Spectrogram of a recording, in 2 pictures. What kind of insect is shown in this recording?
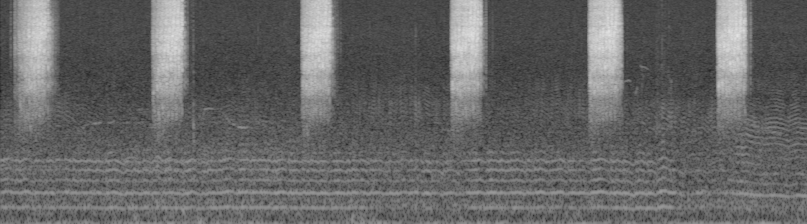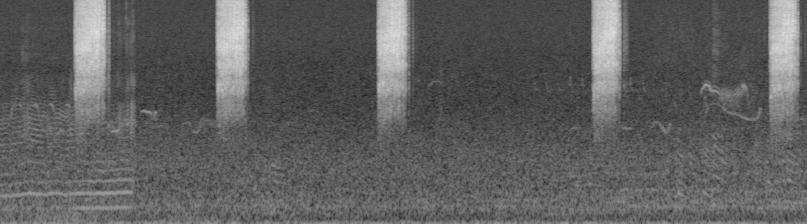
orthopteran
